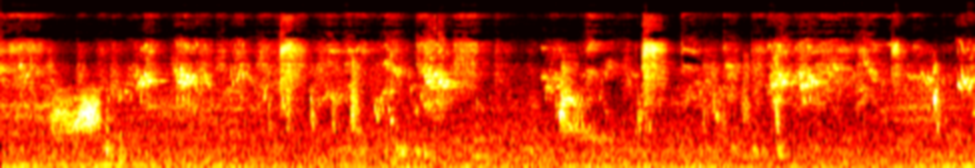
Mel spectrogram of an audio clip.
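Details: Budgerigar chatter: loud irregular bursts of harsh squawks mixed with short sharp chirps and rasping notes, the calls coming in quick uneven clusters with brief gaps between them.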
